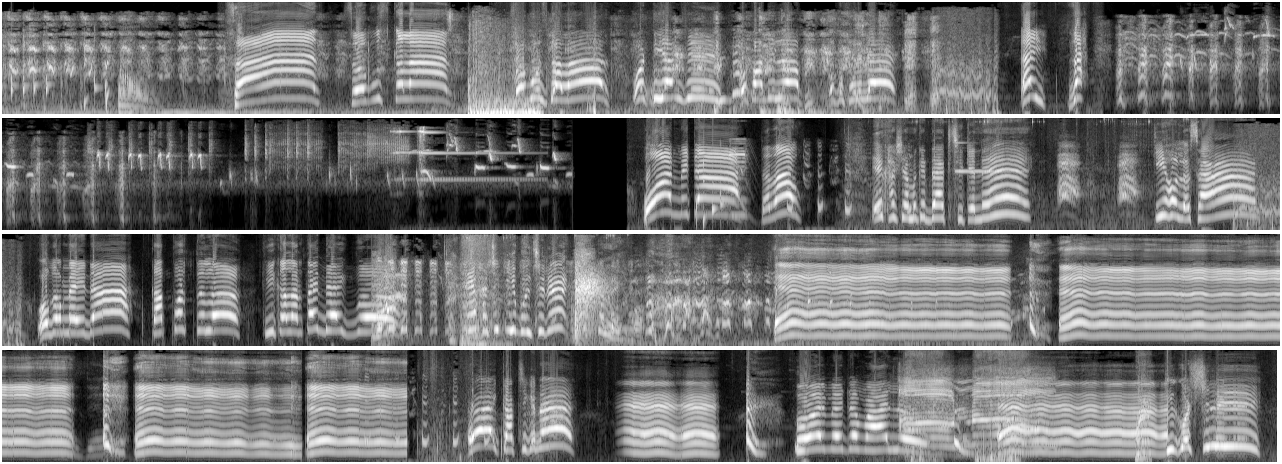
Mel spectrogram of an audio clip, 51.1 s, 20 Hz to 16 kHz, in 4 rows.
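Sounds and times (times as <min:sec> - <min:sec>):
birds chirping: 0:11.6 - 0:18.5, 0:22.2 - 0:24.3
long whistled bird notes: 0:14.3 - 0:18.5
child crying in wails: 0:33.3 - 0:42.4, 0:47.4 - 0:50.0.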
